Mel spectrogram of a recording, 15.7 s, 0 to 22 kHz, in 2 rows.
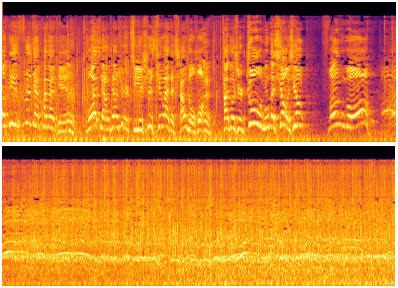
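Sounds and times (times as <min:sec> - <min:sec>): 
audience at a live stage show applauding: 0:00.0 - 0:02.2, 0:07.6 - 0:15.7
speech: 0:00.1 - 0:08.3.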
